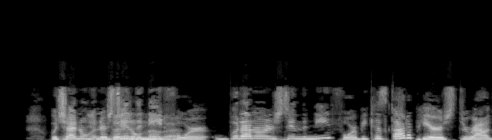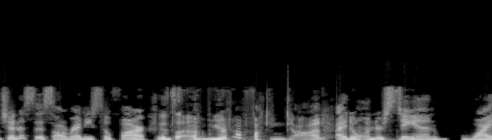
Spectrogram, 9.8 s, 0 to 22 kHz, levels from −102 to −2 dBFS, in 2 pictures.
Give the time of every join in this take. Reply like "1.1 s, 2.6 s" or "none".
6.5 s, 8.2 s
